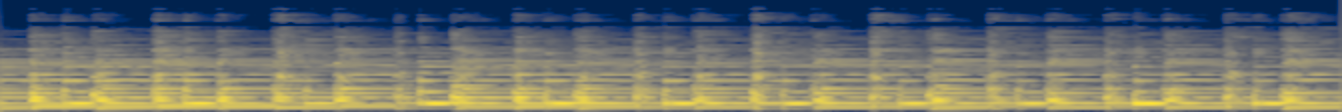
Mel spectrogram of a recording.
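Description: Five-string banjo played clawhammer style on open strings in open G tuning: a steady, even 'brush, brush, thumb' rhythm. A fingernail brushes down across the strings twice, then the thumb plucks the high G drone string, and the open G chord rings on throughout.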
